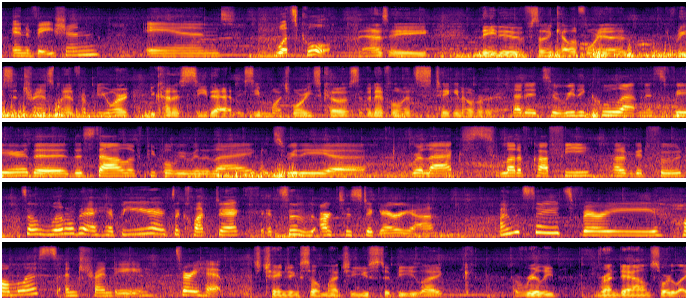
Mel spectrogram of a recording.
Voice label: Vox Pop Venice Beach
